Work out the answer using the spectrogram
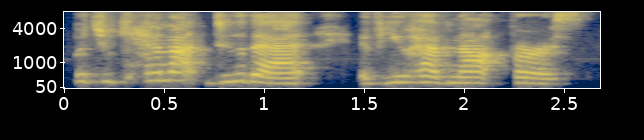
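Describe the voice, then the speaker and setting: Her voice sits on the high side, a bit bright and husky, at a moderate pace. This woman, a spiritual coach streaming live on video, sniffles from a cold as she encouragingly reads viewer comments and leads repeated affirmations.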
